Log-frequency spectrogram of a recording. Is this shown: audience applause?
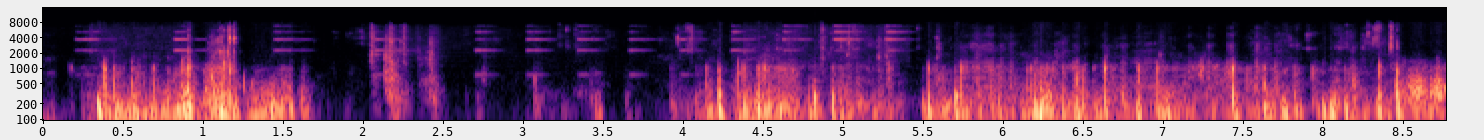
no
